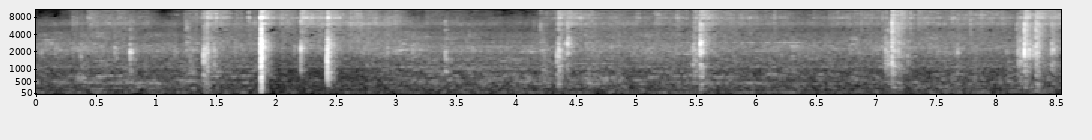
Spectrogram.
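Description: Sharp hard-plastic clicks and knocks from a stacking spiral ball-drop tower toy, its pieces handled and fitted and small plastic balls dropped in to rattle down the ramps. The knocks come singly, a second or so apart, the loudest about two seconds in, with a cluster near the end.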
